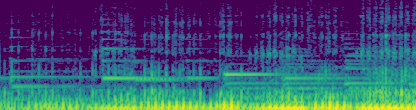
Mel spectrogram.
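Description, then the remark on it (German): A male cat sitting on a sofa purrs steadily and loudly into the microphone, a continuous low rumbling drone with faint tonal hums layered over it. “der hier schön laut ins Mikrofon schnurrt.”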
